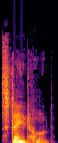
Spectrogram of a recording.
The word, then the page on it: statehood: British English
